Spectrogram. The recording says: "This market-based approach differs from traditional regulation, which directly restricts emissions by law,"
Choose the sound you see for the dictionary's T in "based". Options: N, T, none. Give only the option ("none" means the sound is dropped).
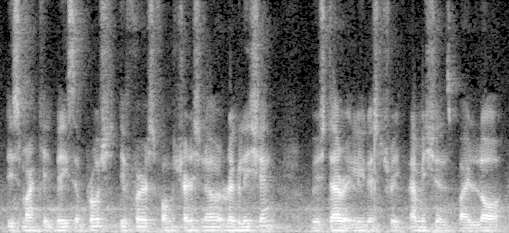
none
